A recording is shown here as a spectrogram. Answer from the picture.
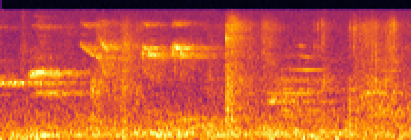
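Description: Birds chirping in short calls at the start and again around a second in, over a steady low background rumble.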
